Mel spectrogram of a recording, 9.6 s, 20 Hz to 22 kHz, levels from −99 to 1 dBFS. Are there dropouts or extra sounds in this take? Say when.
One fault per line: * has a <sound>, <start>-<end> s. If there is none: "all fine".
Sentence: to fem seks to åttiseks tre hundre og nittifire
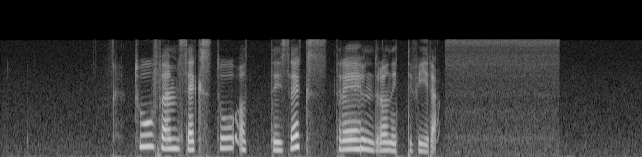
all fine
